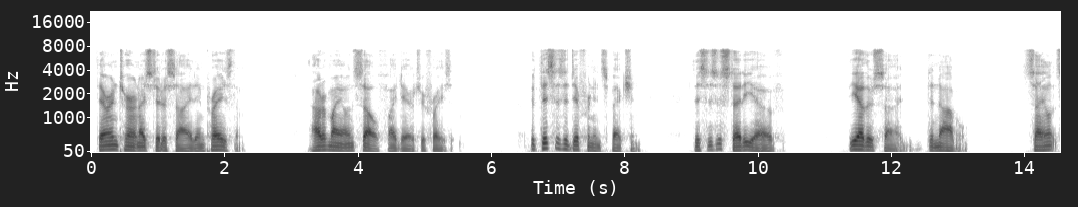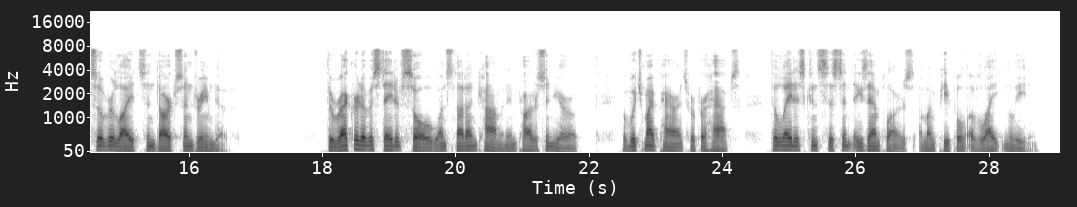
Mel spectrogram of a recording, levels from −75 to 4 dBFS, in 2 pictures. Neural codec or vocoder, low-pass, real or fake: vocoder, 44.1 kHz, 80 mel bands, Vocos; 7.2 kHz; fake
